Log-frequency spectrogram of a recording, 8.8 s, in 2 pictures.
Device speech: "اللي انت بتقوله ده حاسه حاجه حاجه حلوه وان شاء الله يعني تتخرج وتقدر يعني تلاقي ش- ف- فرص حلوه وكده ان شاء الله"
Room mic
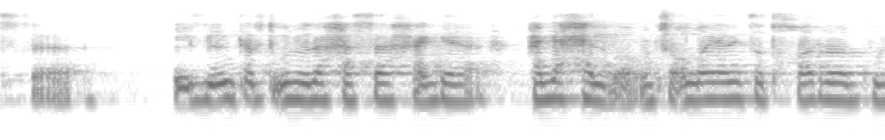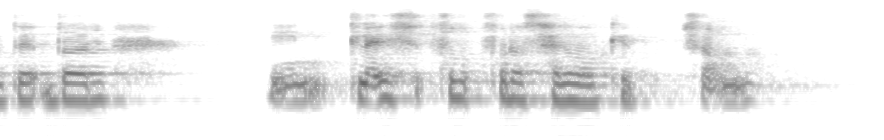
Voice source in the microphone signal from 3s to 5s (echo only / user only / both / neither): echo only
